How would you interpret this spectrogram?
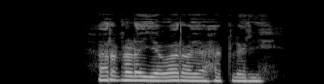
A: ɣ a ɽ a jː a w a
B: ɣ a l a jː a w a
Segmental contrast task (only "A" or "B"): A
